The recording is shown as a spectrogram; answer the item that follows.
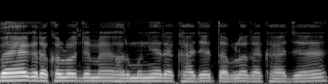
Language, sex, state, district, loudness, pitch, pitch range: Bhojpuri, male, Bihar, Muzaffarpur, -19 LUFS, 155 Hz, 145-165 Hz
